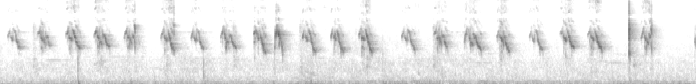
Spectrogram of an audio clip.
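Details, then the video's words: Pet budgerigars giving steady chirps: short, bright down-slurred notes repeated about twice a second for ten seconds, one sharper click-like note near the end, over a quiet low hum. "Budgies sound || Chirpy Birds"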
